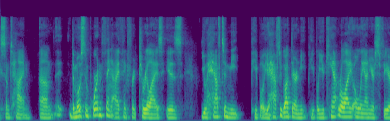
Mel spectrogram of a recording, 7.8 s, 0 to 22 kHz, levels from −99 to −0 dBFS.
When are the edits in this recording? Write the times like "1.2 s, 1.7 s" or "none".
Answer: 2.7 s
